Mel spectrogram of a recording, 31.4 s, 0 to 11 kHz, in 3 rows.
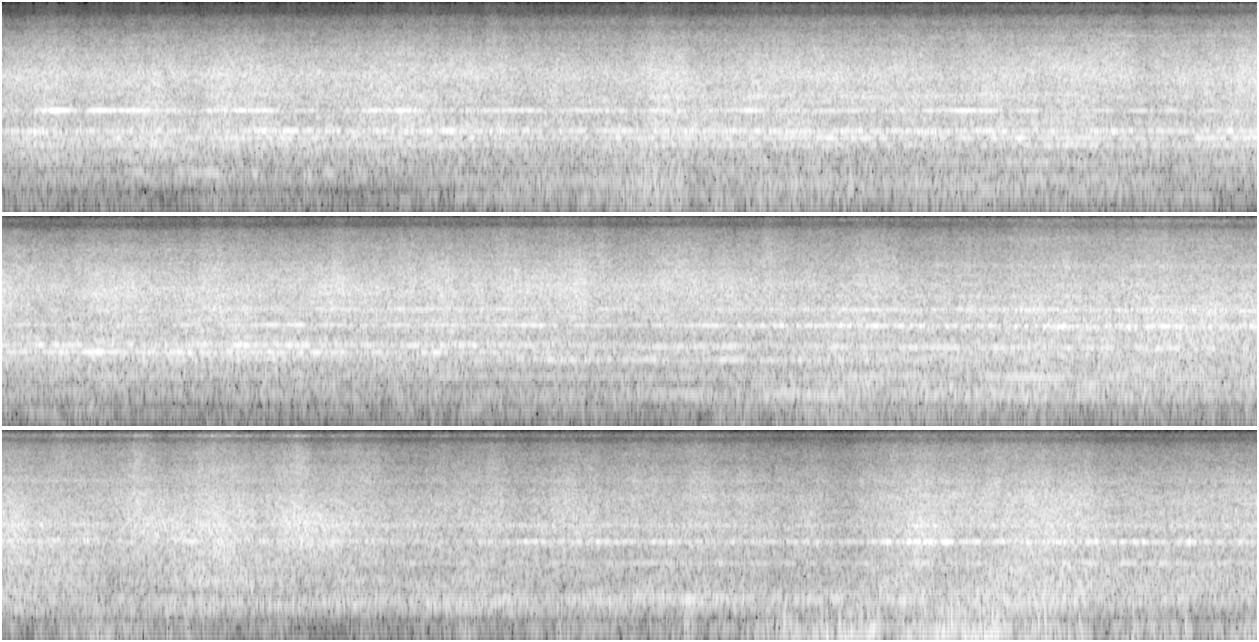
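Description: Airbus A320neo's Pratt & Whitney PW1100G geared turbofans at taxi thrust, a steady whine made of several high tones over a jet hiss. Near the end a deeper rumble builds as the exhaust swings toward the microphone.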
